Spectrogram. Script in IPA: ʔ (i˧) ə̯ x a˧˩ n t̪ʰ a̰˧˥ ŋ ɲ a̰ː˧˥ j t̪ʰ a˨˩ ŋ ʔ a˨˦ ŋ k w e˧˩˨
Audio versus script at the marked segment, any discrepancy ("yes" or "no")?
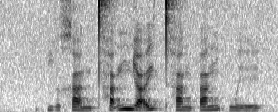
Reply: yes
